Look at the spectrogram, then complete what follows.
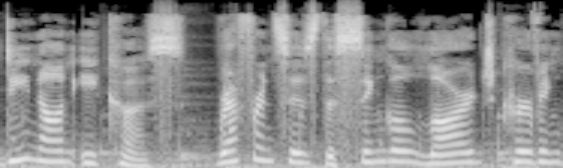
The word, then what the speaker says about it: Deinonychus: dinonicus is Greek for terrible claw the name Daniel Nicos pronounced Dinan ecos references the single large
